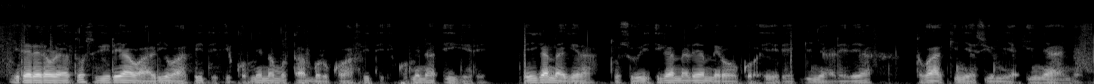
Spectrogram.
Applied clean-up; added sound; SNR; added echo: neural mask model RNNoise.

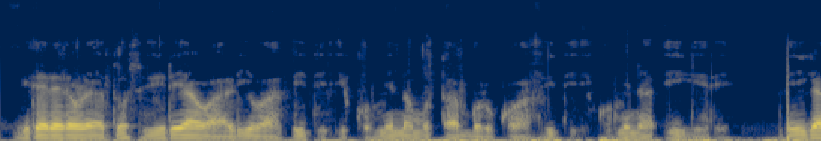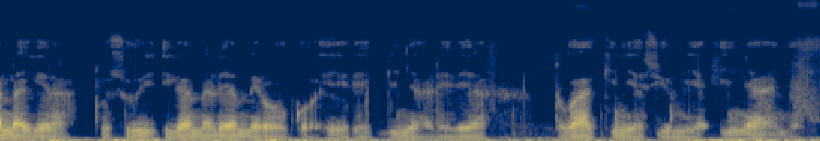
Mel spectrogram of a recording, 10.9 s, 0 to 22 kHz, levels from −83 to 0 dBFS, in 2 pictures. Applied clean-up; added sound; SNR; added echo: neural mask model Resemble Enhance denoiser.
